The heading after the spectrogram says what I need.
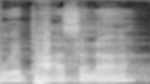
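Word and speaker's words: vipassanā: make it a w so whenever i see a v it's actually wipasana right no one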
